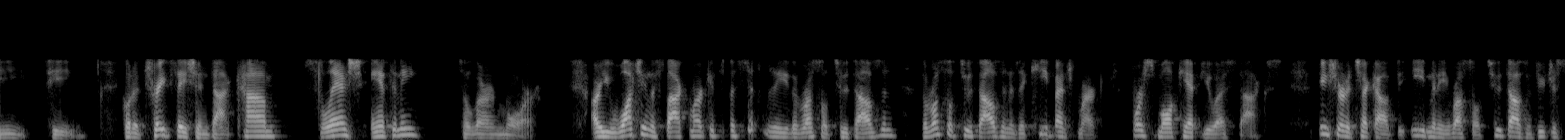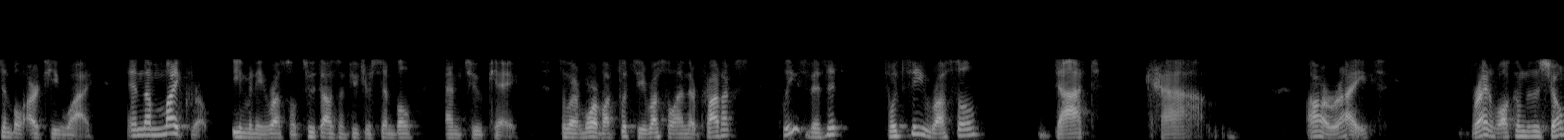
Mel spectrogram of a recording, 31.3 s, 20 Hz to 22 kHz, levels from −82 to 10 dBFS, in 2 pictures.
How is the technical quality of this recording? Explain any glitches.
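Quality is poor: the whole recording has passed through the AMR narrowband mobile codec, with heavy damage.

Throughout the speech, everything above 4 kHz is missing, and the voice sounds buzzy and synthetic, which fits AMR-NB's low 5.9 kbps mode. Each 20 ms frame rebuilds the voice from a vocal-tract model driven by sparse pulses. On a spectrogram, energy stops flat at 4 kHz and harmonics look smeared.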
